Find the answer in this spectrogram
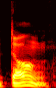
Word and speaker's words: dong: not the dollar Vietnam dollar no almost first syllables right I don't know Darren no it's it is the dong I am reliably informed gosh this is news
